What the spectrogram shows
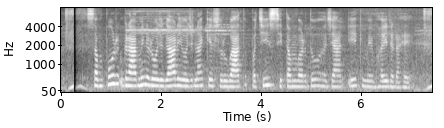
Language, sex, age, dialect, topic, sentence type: Bhojpuri, female, <18, Northern, banking, statement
